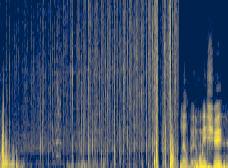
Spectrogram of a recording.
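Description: Footsteps crunch on dry dirt close by.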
